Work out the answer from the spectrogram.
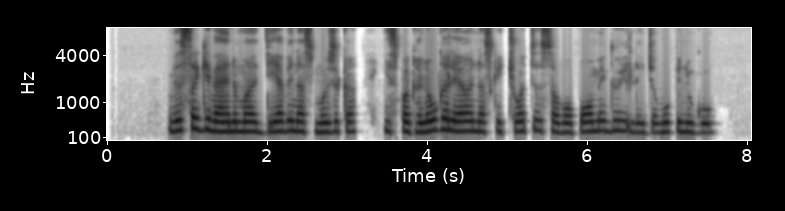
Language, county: Lithuanian, Klaipėda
